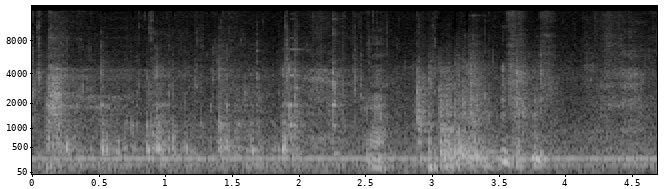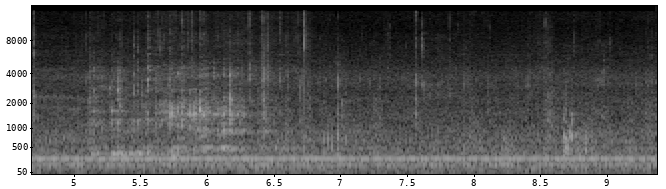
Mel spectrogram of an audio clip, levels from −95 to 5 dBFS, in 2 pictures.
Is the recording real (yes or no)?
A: yes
